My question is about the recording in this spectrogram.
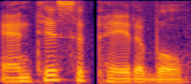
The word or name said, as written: anticipatable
